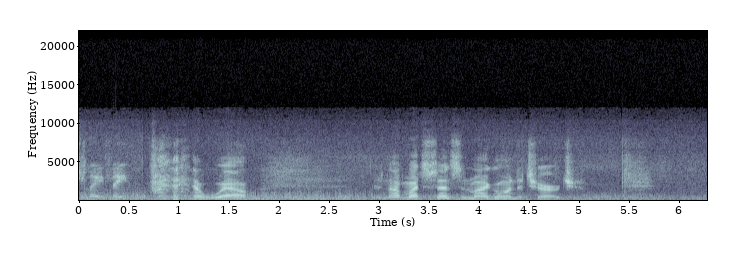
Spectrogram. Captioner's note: chuckles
